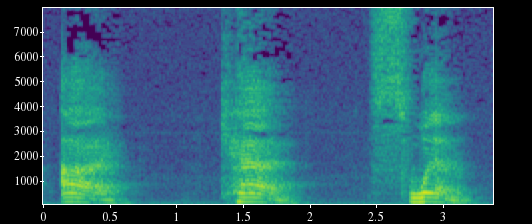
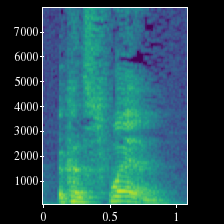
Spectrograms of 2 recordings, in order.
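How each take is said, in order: First: The sentence is said slowly and carefully. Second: The sentence is said quickly. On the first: "정확한 발음으로" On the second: "그럼 빨리 합니다"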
